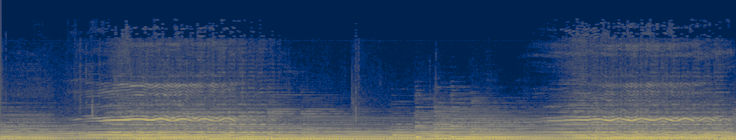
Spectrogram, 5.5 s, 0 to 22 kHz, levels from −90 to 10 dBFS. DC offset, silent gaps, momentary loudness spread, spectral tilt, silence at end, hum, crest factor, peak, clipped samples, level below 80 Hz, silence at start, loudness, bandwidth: under 0.1%; none; 7 LU; -5 dB/octave; 0 s; none; 14 dB; 0 dBFS; under 0.1%; -50 dBFS; 0 s; -15 LUFS; 15.5 kHz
